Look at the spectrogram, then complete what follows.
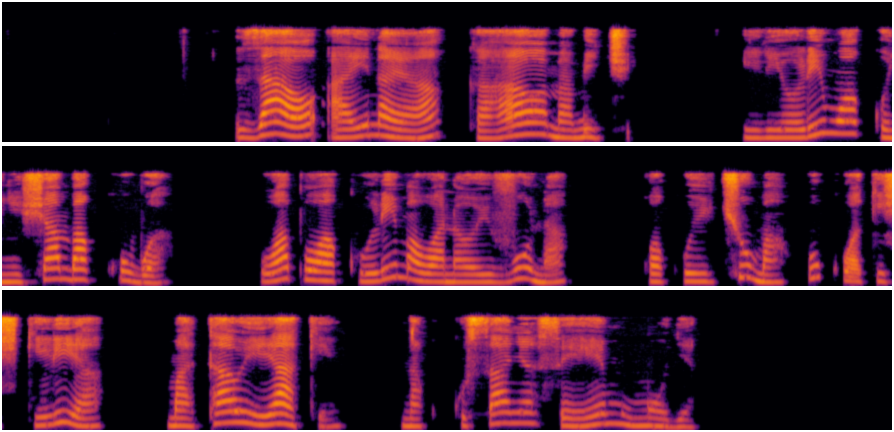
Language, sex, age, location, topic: Swahili, female, 25-35, Dar es Salaam, agriculture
